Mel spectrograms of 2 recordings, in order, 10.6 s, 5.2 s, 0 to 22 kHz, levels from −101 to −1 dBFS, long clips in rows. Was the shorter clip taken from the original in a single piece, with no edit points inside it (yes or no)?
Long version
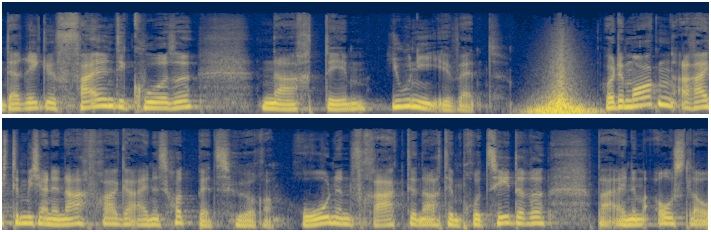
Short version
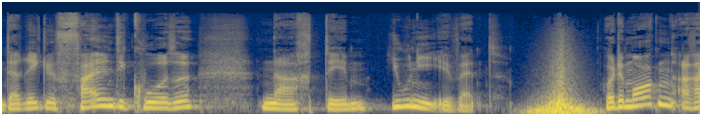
yes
